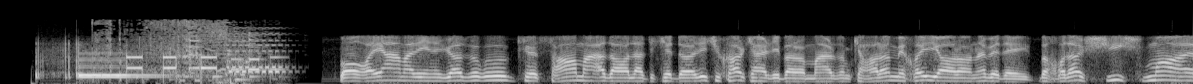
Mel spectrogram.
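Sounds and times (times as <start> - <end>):
electronic telephone tones from a radio station's listener answering machine: 0.7 - 3.0
speech: 0.9 - 11.9.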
